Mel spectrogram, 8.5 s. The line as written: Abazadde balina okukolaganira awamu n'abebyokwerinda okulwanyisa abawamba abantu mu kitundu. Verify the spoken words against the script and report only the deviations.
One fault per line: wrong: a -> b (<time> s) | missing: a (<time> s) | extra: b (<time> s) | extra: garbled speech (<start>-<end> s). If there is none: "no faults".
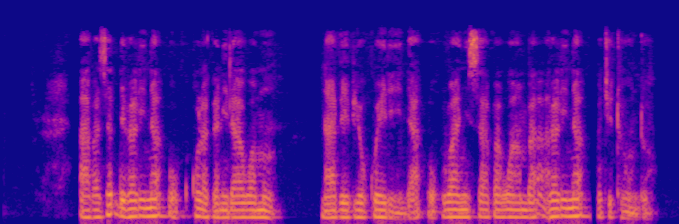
wrong: abantu -> balina (6.9 s)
